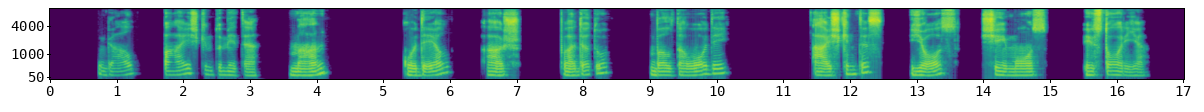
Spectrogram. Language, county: Lithuanian, Kaunas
